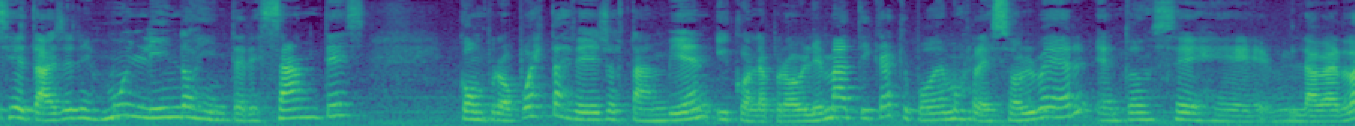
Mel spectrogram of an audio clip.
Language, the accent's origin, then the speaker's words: Spanish; Las Rabonas, Córdoba, Argentina; tengo 52 años y bueno, soy de Las Rabonas, nativa del lugar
